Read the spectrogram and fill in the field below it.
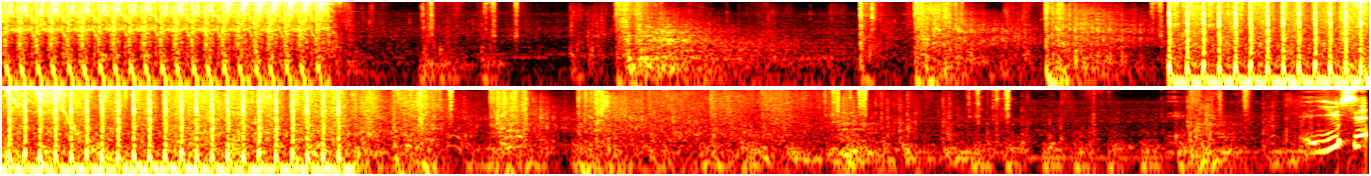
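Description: Video game gunfire rattles in heavy, rapid bursts, loud and close, with long sustained volleys broken by short gaps and thuds. Voices talk over parts of it.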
